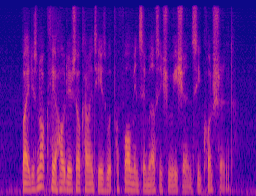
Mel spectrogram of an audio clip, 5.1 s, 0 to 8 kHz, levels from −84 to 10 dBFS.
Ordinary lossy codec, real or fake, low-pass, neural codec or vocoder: MP3, 64 kbps; fake; 7.2 kHz; codec, 16 kHz, 0.7 kbps, FocalCodec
